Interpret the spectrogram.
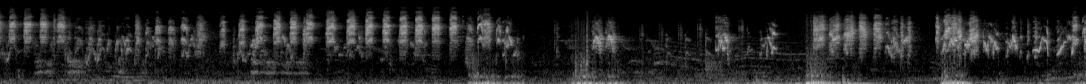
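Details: Colony of aviary budgerigars: a fast run of rapid repeated high chirps for about four seconds, then scattered squawks and warbles broken by low thumps, possibly wingbeats.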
